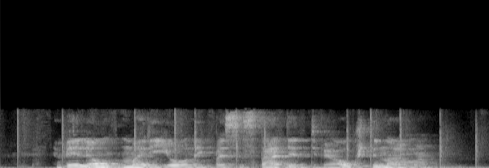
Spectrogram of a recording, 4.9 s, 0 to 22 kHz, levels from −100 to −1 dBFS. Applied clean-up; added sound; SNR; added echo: none; Writing; 19 dB; reverberation time 0.6 s.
